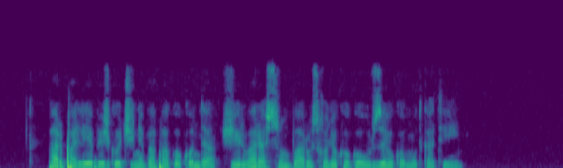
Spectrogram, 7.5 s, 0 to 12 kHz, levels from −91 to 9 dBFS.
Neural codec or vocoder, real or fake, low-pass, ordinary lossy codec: none; real; 7.2 kHz; Opus, 64 kbps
